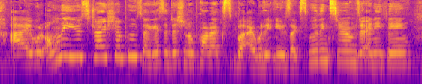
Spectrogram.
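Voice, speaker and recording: This woman's voice is high in pitch, with noticeable background noise around it. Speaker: beauty vlogger. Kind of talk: casual vlog tutorial. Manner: fast.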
